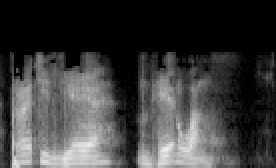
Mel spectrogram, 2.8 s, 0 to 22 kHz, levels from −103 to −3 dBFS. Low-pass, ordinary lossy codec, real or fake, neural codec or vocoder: 7.2 kHz; MP3, 24 kbps; fake; codec, 16 kHz, 0.8 kbps, ZipCodec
